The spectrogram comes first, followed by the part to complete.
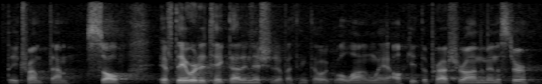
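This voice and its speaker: A man's voice: low voice, quick pace, vocal fry, a little mellow. A middle-aged man from Canada, a town mayor, answering questions at a town hall in a casual, rambling way with many restarts. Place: large indoor hall with a stage. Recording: long hall reverb.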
